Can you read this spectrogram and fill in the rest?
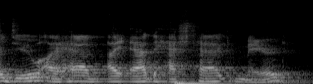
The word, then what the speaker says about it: merde: How many different ways did you try to pronounce the French word merde? Which means shit, by the way. – Well, I kept saying merde. – The worst one was Murdy.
